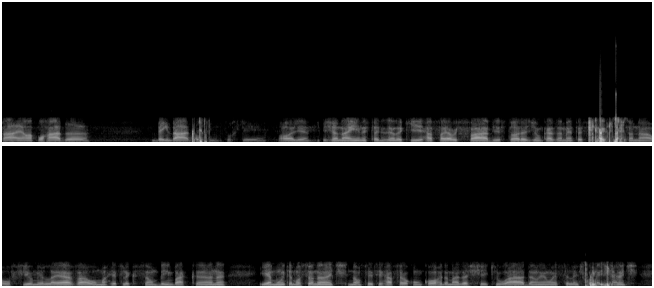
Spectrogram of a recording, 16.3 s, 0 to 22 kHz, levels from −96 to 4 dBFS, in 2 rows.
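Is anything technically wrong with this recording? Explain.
Yes. Throughout, the speech has a buzzy, gravelly roughness confined to roughly 250 Hz to 3.4 kHz, the mark of the GSM full-rate codec's pulse-driven vocal-tract model, consistent with a 13 kbps stream.

GSM bit errors cause brief squawks, pops and gargling at 2.36–2.61 s, 7.34–7.83 s and 15.34–15.86 s, where corrupted filter, pitch or gain values distorted the decoded frames.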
